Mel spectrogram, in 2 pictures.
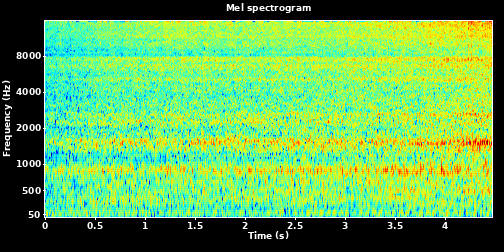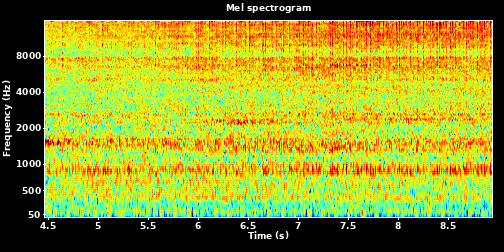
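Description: Rough, lumpy idle in gear with an uneven thudding pulse that keeps stumbling; it sounds like a cylinder dropping out, a dead miss.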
